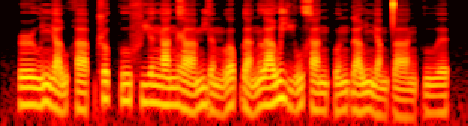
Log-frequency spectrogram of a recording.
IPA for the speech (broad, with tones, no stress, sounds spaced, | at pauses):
ɹ u˨˩˦ ɲ a˨˩˨ w h aː˨˩ p̚ ʂ o˦˥ p̚ ʔ u˧ f i˧ ə̯ ŋ a˧ n ɣ a˨˩˦ m j ə˨˩ m l ɔ˦˥ p̚ l a˨˩˦ n l a˧˥ w j i˨˩˦ w x a˧ n ʔ o˧˥ n ɗ a˧˥ w ɲ a˨˩ m t̪ aː˨˩ ŋ k u˧ ə̯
